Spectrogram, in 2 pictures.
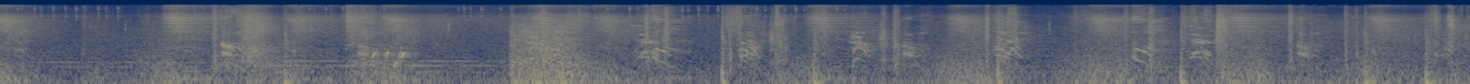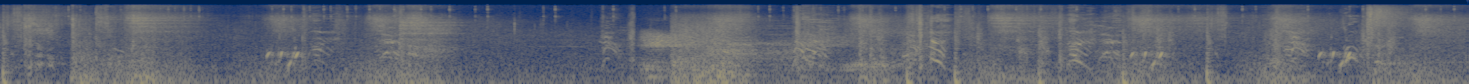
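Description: Magic spells crackle and burst again and again.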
